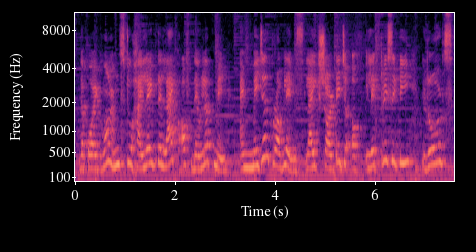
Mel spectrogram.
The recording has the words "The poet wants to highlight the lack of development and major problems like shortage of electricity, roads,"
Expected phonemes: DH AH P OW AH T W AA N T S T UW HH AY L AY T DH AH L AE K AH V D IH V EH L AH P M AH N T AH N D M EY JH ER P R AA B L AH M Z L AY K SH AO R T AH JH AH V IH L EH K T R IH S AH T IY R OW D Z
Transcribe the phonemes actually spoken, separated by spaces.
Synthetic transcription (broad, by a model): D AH P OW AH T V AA N T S T UW HH AY L AY T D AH L AE K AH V D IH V L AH P M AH N T AH N D M EY JH ER P R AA B L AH M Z L AY K SH AO R T AH JH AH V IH L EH K T R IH S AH T IY R OW D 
